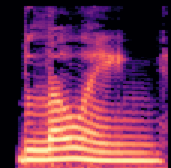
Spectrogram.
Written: blowing

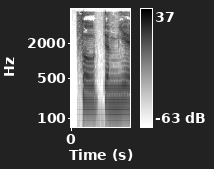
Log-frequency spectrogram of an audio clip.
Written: faute de mieux

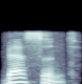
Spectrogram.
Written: Besant

